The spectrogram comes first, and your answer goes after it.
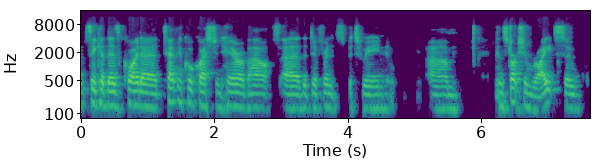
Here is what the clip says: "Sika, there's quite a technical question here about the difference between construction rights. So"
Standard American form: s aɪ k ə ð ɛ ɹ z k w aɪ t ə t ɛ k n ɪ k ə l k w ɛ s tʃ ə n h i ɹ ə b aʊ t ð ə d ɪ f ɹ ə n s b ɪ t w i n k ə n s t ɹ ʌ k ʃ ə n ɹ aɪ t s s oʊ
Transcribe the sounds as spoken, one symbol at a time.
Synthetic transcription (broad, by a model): s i k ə ð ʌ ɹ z k w aɪ t ə t ɛ k n ɪ k ə l k w ɛ s tʃ ə n h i ɹ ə b aʊ t ð ə d ɪ f ɹ ə n s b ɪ t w i n k ə n s t ɹ ʌ k ʃ ə n ɹ aɪ t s s oʊ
